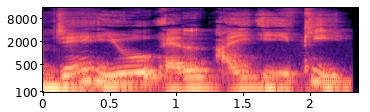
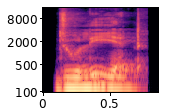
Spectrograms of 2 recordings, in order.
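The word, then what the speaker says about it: Juliett: So by putting an extra T on it, you know, the French guys will say Juliet in grammar, you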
